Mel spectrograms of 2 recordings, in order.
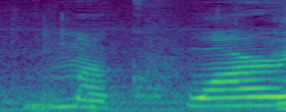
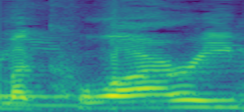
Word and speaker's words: Macquarie: lenny it's how do you say it again macquarie macquarie mortgage m-a-c-q-u-a-r-i-e mortgage she's in lenny you guys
